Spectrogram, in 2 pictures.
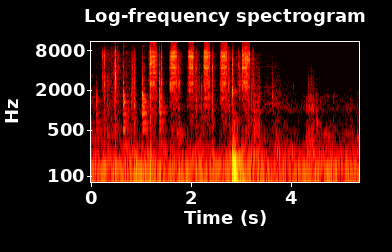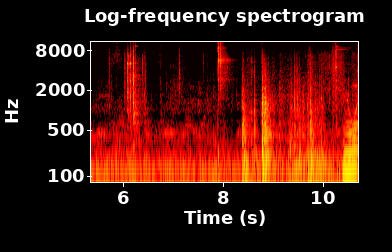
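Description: A ratchet snugging a spark plug into a 2014 GMC truck engine, with bursts of rapid clicking strokes spread across the clip over a low steady hum, and a voice talking in places.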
